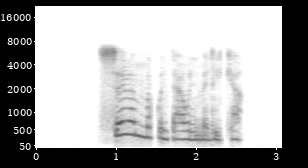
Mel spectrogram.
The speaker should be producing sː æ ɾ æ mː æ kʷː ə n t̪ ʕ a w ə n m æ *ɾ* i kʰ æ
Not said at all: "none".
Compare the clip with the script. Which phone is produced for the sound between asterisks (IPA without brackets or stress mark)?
l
